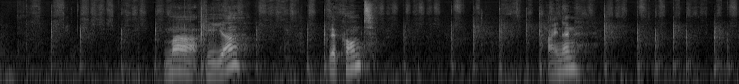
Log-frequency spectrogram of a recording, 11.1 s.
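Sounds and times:
pen scratching on paper: 0.4 - 3.2, 3.8 - 5.1, 5.7 - 8.3, 9.0 - 11.0
speech: 2.4 - 3.7, 4.9 - 5.7, 8.2 - 8.8.

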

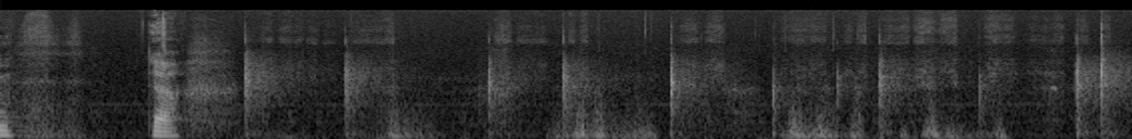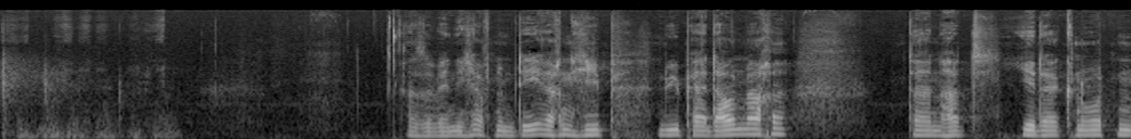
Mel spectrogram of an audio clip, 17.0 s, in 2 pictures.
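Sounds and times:
speech: 0.0 - 0.2, 1.1 - 1.6, 11.6 - 14.7, 15.3 - 16.9
scratchy writing strokes: 1.8 - 9.9.

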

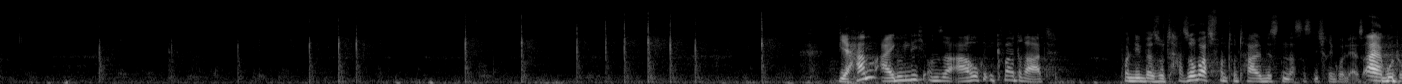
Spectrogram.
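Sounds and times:
lecturer writing on a board scratching: 0.0 - 0.4, 1.0 - 3.9, 4.6 - 8.0
speech: 8.4 - 14.0.

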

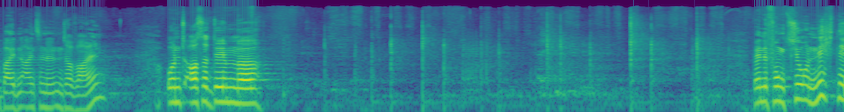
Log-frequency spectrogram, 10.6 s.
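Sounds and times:
speech: 0.0 - 1.4, 2.0 - 3.4, 9.4 - 10.5
writing on a board: 3.4 - 9.6.

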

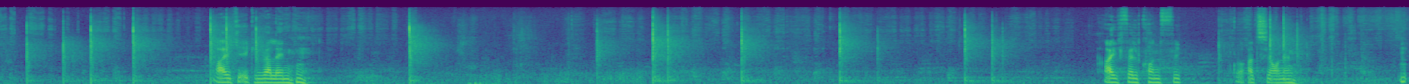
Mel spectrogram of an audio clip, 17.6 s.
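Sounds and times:
pen or chalk scratching while sketching coordinate axes: 0.0 - 5.3, 7.4 - 13.4, 15.2 - 17.6
speech: 2.7 - 4.0, 13.8 - 16.4.

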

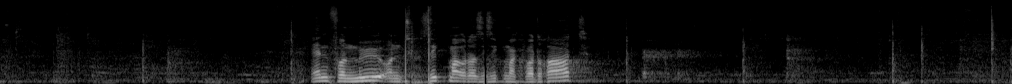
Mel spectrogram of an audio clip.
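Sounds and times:
formula for a normal distribution density written by hand: 0.0 - 2.3, 7.4 - 10.1
speech: 3.1 - 6.0.

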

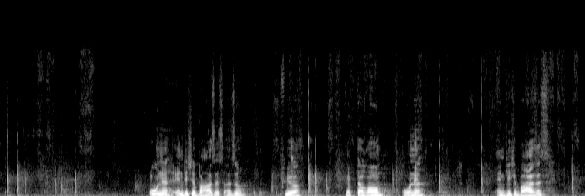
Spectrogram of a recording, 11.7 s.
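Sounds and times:
scratchy writing strokes during a university mathematics lecture: 0.0 - 2.0, 5.1 - 11.6
speech: 3.0 - 5.0, 5.7 - 6.1, 6.9 - 8.6, 10.0 - 11.0.

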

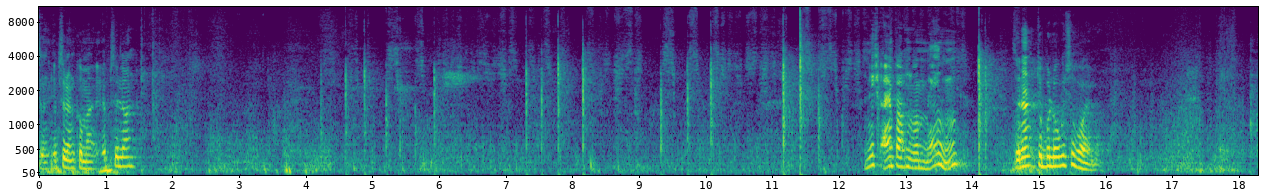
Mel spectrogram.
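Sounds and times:
speech: 0.0 - 1.6, 12.4 - 14.0, 14.6 - 16.0
writing on a board during a topology lecture: 4.1 - 13.0.

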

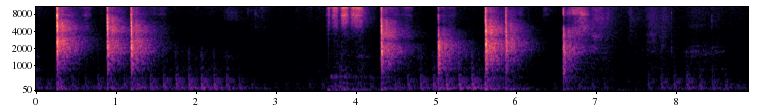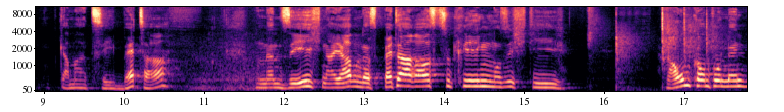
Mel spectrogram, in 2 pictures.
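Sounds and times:
pen strokes handwriting an equation: 3.6 - 4.3
speech: 9.2 - 10.7, 11.6 - 15.6, 16.8 - 17.7.

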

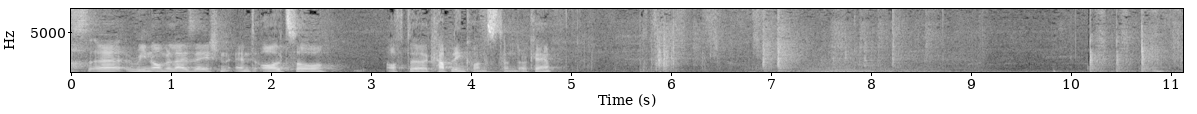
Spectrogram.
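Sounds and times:
speech: 0.2 - 5.0
chalk or marker writing on a board during a physics lecture: 10.2 - 11.1.

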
